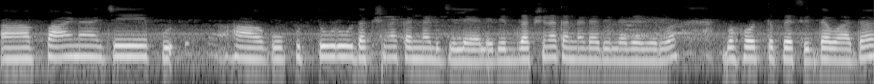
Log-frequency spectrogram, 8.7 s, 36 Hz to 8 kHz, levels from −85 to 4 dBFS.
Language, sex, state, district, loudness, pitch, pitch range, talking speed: Kannada, female, Karnataka, Dakshina Kannada, -15 LUFS, 190 Hz, 180-205 Hz, 80 wpm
